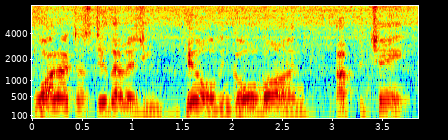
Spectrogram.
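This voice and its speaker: A man's voice: a little high, moderate pace, a little hiss or hum, rough recording. Folksy older man talking through a build. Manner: folksy, chatty, with bursts of excitement. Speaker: PC repair hobbyist. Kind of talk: casual hands-on tutorial narration.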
